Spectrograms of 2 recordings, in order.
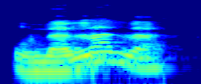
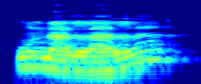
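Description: First: The voice falls at the end. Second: The voice rises at the end. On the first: It is a statement: you are sleeping. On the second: It asks whether you are sleeping.

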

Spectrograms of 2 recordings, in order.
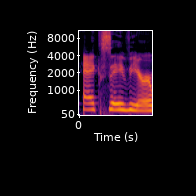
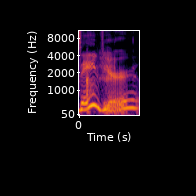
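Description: First: The name is said with three syllables. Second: The name is said with two syllables. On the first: "which is three syllables" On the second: "having two syllables"

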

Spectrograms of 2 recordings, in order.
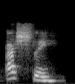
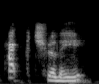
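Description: First: The word is squeezed into two quick syllables. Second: Every syllable of the word is pronounced clearly. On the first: "in fast speech, it can sound like Ashley" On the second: "if you say it carefully, it sounds like actually"

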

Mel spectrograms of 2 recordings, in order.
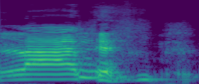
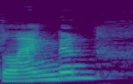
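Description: First: The name is said in a strong London accent. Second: The name is said plainly, with no London accent.

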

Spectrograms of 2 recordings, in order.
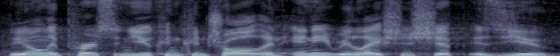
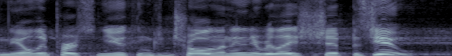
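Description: First: It is said slowly. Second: It is said fast.

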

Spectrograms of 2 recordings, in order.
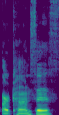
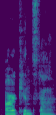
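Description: First: The final s sound is pronounced. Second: The final s sound is silent. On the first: The speaker calls it wrong. "that's how you say it phonetically" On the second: The speaker calls it right. "somebody was like, it's Arkansas"

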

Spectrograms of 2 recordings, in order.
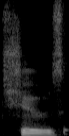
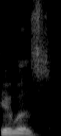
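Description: First: The vowel is one single smooth sound. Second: The vowel is split into two sounds. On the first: "It seems as though there is just the one sound to that"

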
